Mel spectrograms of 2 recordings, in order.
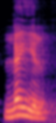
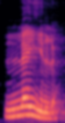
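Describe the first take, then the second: The two takes are said the same way.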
